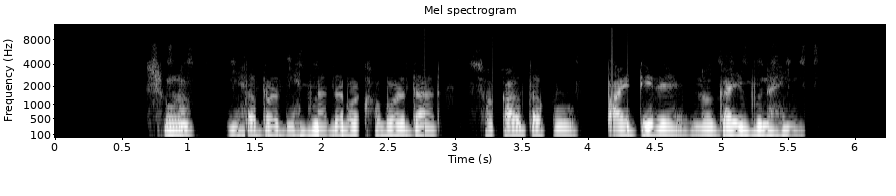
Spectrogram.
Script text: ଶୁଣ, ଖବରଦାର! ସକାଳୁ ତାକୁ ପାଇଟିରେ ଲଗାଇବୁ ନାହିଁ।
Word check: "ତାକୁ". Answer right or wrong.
right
